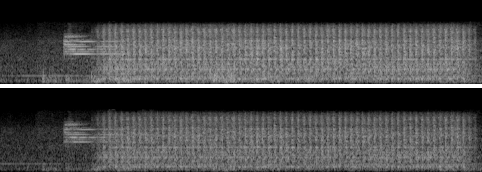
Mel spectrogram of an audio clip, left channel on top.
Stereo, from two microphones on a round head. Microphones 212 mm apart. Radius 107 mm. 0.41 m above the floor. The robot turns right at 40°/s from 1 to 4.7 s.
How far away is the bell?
About 1.9 m.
